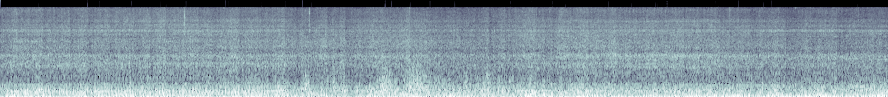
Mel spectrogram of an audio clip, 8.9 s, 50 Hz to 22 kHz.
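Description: A Royal Enfield Interceptor 650 Mark 2 motorcycle cruises along steadily, its engine drone close and constant beneath heavy wind rush, with no talking.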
